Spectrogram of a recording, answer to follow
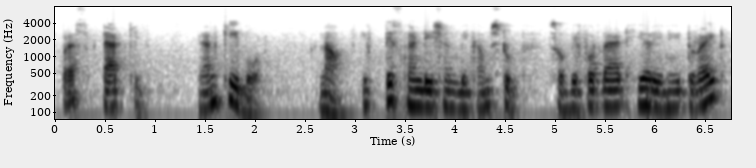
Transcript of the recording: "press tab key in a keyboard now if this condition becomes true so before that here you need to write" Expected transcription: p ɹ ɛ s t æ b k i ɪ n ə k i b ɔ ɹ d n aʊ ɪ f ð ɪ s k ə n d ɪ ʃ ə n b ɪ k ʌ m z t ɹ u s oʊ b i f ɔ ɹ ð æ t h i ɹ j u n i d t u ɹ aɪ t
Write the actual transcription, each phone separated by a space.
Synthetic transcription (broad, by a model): p ɹ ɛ s t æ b k i ɪ n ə k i b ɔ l n aʊ ɪ f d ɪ s k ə n d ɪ ʃ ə n b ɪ k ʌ m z t u s oʊ b i f ɔ ɹ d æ t h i ɹ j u n i d t u ɹ aɪ t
